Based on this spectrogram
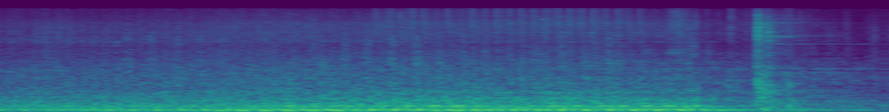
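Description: A bread slicing machine runs as it cuts a loaf, giving a steady, loud, low motor drone with a buzzing harmonic hum. The drone winds down near the end, and a sharp click follows.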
